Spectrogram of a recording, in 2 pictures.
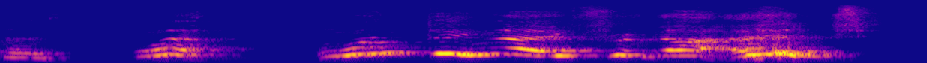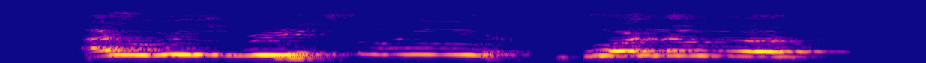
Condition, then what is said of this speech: Cerebral palsy. Lord gave me a clear voice, and my mind was not that affected.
